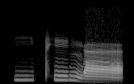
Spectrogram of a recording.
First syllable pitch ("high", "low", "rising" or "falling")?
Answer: high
